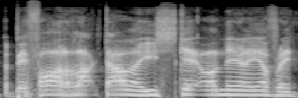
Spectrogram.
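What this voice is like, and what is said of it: Attempted Scottish accent, somewhat Shetland. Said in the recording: “I can't do Scottish. ... You've got a bit of Shetland there.”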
